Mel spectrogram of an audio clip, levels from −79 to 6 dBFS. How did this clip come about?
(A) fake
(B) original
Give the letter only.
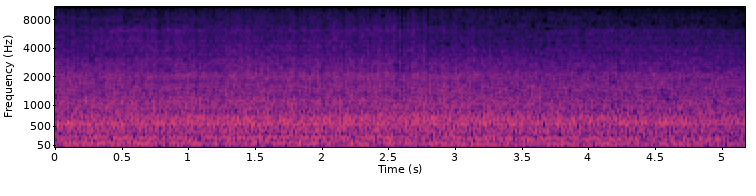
A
